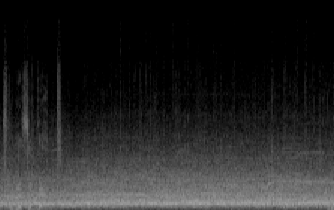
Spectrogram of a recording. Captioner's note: crowd cheers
